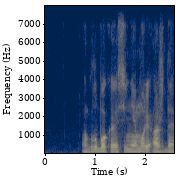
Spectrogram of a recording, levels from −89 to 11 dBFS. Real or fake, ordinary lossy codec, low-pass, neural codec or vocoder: real; Opus, 16 kbps; 7.2 kHz; none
